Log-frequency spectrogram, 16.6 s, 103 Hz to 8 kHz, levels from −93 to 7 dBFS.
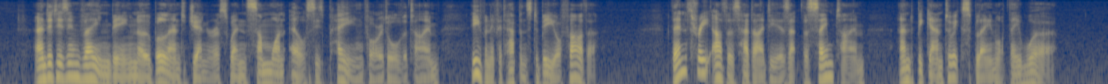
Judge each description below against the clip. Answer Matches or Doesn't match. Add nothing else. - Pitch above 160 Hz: Doesn't match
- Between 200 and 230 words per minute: Doesn't match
